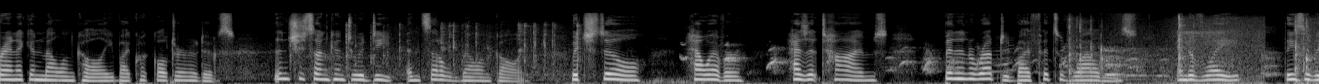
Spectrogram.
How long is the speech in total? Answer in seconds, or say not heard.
13 s.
